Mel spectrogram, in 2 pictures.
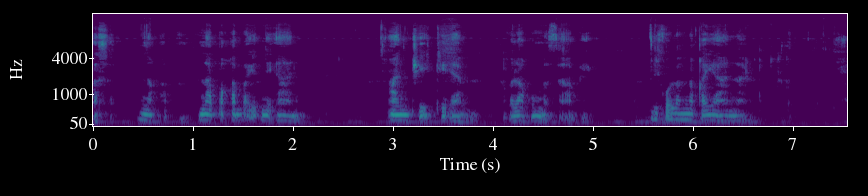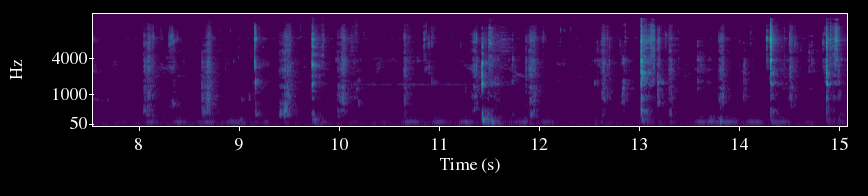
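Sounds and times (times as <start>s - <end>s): person chewing food: 6.6s - 15.0s.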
